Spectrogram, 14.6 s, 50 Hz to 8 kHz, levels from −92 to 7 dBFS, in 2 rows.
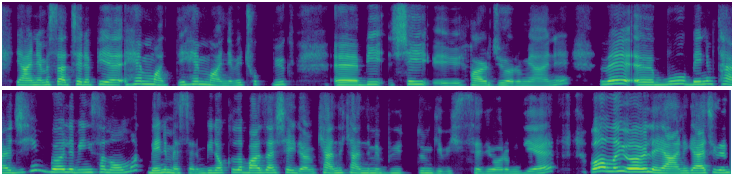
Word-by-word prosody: Yani, 210 -1 +1
mesela 230 +1 0
terapiye 235 +1 -1
hem 275 +3 -3
maddi 230 -2 -4
hem 260 +1 -2
manevi 195 -2 -4
çok 255 +2 -16
büyük, 245 +2 -8 0.5
eee, 205 -1 +5
bir 245 0 -4
şey, 260 +4 -1
iii, 180 +1 -10
harcıyorum, 185 -2 -2
yani 175 - -9 0.3
ve, 305 +3 +3
eee, 230 -4 +1
bu 260 +4 -3
benim 260 +3 0
tercihim, 265 - -4
böyle 270 -1 +4
bir 250 - -4
insan 260 0 -4
olmak 245 - -3
benim 210 +2 +1
eserim. 190 -1 -6
Bir 215 - -4
noktada 235 +1 -2
bazen 225 +1 +3
şey 235 -2 -5
diyorum, 175 -1 -2
kendi 220 -1 -1
kendimi 195 -4 -4
büyüttüm 195 +1 -8
gibi 180 -2 -12
hissediyorum, 175 -2 -7
diye. 190 - -1 0.4
Vallahi 345 +1 +6
öyle 300 -3 +10
yani, 200 -2 +2
gerçekten. 225 +2 +1
225 Hz, 170 wpm, -21 LUFS, 195-260 Hz, 0.5 s, öyle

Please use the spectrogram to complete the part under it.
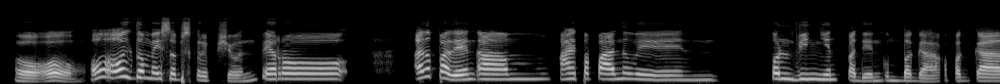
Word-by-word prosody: Oo, 150 -2 +1
a - - -1 0.2
although 325 -3 +3
may 265 -1 +1
subscription 185 - -5
pero 245 +1 +2 1.3
ano - - +4
pa 295 -4 +5
din. 220 +3 +5
Um, 245 +1 +1
kahit 255 +2 +1
papaano, 255 0 +2
eh, 210 -2 -3 0.9
convenient 245 -3 +1
pa 190 - 0
din, 160 0 -5
kumbaga 170 -6 -5
kapag 165 0 -7
ka 165 -1 +3
230 Hz, 115 wpm, -22 LUFS, 170-250 Hz, 1.3 s, pa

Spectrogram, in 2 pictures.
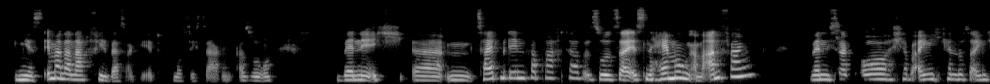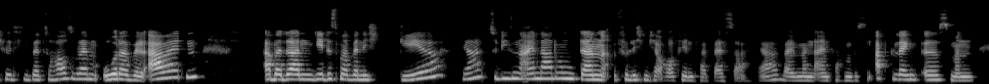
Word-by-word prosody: mir 215 -1 +3
es 195 - -7
immer 280 +2 +4
danach 215 -3 +2
viel 200 -3 -3
besser 160 - -8
geht, - - -16
muss 170 -1 -13
ich 155 -1 -18
sagen. - - -10
Also, 180 0 -7 0.6
wenn 205 +2 +1
ich, 200 0 -1
äh, 190 -2 -1
hm, 200 -2 -4
Zeit 255 +2 +4
mit 295 - -1
denen 290 0 0
verbracht 300 0 -8
habe 285 -6 -6
so 225 0 +3
sei 210 -2 +8
es 215 - +1
'ne 225 - +2
Hemmung 270 +3 +6
am - - -2
Anfang, 330 +3 +5 0.7
wenn 220 +1 +3
ich 215 - -4
sage: 235 +1 -1
„Oh, 240 +2 0
ich 225 +3 -8
habe 245 +1 -6
eigentlich 230 +1 -1
keine 240 -3 -4
Lust, 230 - -7
eigentlich 215 +2 -3
will 230 - -5
ich 215 - -22
lieber 215 -1 -5
zu 215 0 -9
Hause 260 +3 -3
bleiben 250 -1 -1
oder 230 0 +3
will 195 -2 +2
arbeiten." 325 +7 +4 0.6
Aber 235 0 +3
dann, 230 -1 +4
jedes 240 +1 -1
Mal, 235 -3 -2
wenn 220 -1 +1
ich 215 0 -5 0.2
gehe, 255 - 0 0.3
ja, 270 +7 -3
zu 285 - -6
diesen 275 +1 -1
Einladungen, 270 +1 +1
dann 225 -1 +5
fühle 210 0 -5
ich 215 - -7
mich 200 -1 -7
auch - - -10
auf 180 0 -10
jeden 185 -2 -5
Fall 170 -2 -14
besser, 170 -1 -11
ja, 210 +4 -8
weil 180 -2 -5
man 180 -1 -3
einfach 180 +1 -7
'n 180 - -5
bisschen 185 0 -16
abgelenkt 225 -2 -1
ist, 215 0 -2
man 180 -1 -3
225 Hz, 225 wpm, -23 LUFS, 205-255 Hz, 0.7 s, sei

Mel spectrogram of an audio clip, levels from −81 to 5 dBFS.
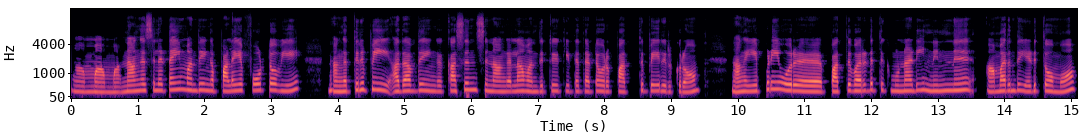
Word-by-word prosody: ஆமாமா. 180 -1 0 0.2
நாங்க 215 +2 +3
சில 235 -1 -1
டைம் 260 +1 +1
வந்து 240 +1 -2
எங்க 220 -1 0 0.2
பழைய 215 +2 +3
ஃபோட்டோவயே 230 -1 0 0.5
நாங்க 200 -1 +2
திருப்பி, 255 +1 +1 0.3
அதாவது 215 +2 +2
எங்க 205 -1 -4 0.2
கசின்ஸ் 250 +3 +1 0.2
நாங்கல்லாம் 200 +2 +1
வந்துட்டு 200 +2 -5
கிட்டத்தட்ட 200 0 -4
ஒரு 195 - -2 0.2
10 190 +4 -2
பேர் 215 -1 -1
இருக்குறோம். 190 +1 -1 0.5
நாங்க 190 +2 +2 0.2
எப்டி 270 +7 -2 0.2
ஒரு 220 -2 +4 0.5
10 195 +3 +3
வருடத்துக்கு 220 +1 0
முன்னாடி 220 +2 +1 0.2
நின்னு 225 +2 0 0.5
அமர்ந்து 220 +3 +1
எடுத்தோமோ, 200 -1 0
215 Hz, 115 wpm, -25 LUFS, 195-230 Hz, 0.5 s, ஒரு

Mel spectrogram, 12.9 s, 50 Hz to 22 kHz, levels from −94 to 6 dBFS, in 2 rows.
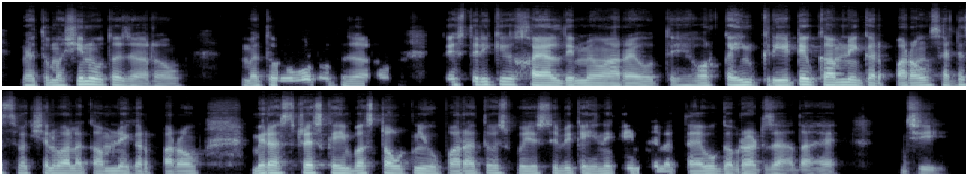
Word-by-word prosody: मैं 110 - -1
तो 120 - -4
मशीन 115 +7 +3
होता 135 -3 +3
जा 105 -3 -3
रहा 95 -1 -6
हूँ, 95 0 -10 0.4
मैं 110 - -1
तो 115 - -1
रोबोट 115 +4 -1
होता 105 - -9
जा 100 - -2
रहा 100 0 -7
हूँ। 100 - -11 0.4
तो - - +1
इस 140 - -5
तरीके 145 -1 +1
के - - +2
ख़्याल 115 -2 +6
दिन 115 0 +1
में 115 0 +1
आ 110 -1 +2
रहे 110 0 +1
होते 105 +1 -5
हैं 105 - -7
और 110 0 -2
कहीं 125 +1 +4
क्रिएटिव 115 +3 +5
काम 130 -1 +5
नहीं 130 -2 +3
कर 115 0 +1
पा - - +2
रहा 110 0 +3
हूँ, 120 - +1
सैटिस्फैक्शन 115 0 -3
वाला 115 0 +2
काम 105 0 -1
नहीं 110 -1 -1
कर 110 - -3
पा - - 0
रहा 110 +1 0
हूँ। 110 - -5 0.4
मेरा 125 +1 +6
स्ट्रेस 125 0 +5
कहीं 120 0 +3
बर्स्ट 115 0 +1
आउट 115 0 +1
नहीं 115 - +2
हो 105 - -2
पा 110 - +1
रहा 110 - +1
है - - -7
तो 120 - -2
इस 120 0 -3
वजह 110 0 0
से 120 - -3
भी 120 - -1
कहीं 110 -2 -2
न 115 - -1
कहीं 115 - -4
मुझे 110 - -6
लगता 110 0 -5
है - - +3
वो 115 - +1
घबराहट 105 -1 -1
ज़्यादा 90 -2 -3
है। 90 - -5 0.5
जी। 95 -3 -2
115 Hz, 315 wpm, -24 LUFS, 110-120 Hz, 0.5 s, ख़्याल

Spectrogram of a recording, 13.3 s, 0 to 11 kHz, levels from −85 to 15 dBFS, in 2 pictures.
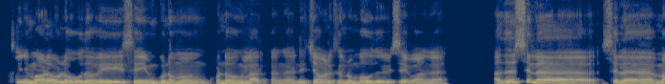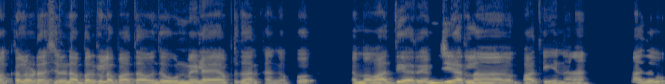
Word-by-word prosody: சினிமால 145 +3 +2
உள்ள 130 0 +3
உதவி 135 +2 +3 0.3
செய்யும் 115 -1 +1
குணமும் 110 -2 0 0.2
கொண்டவங்களா 105 -2 +1
இருக்காங்க. 95 -1 -8
நிஜ 95 - -7
வாழ்க்கையில 120 -2 -2
ரொம்ப 120 +1 0
உதவி 100 -2 +1
செய்வாங்க. 85 0 -3 0.7
அது 185 - +3 0.2
சில 160 - +4 0.7
சில 140 -2 +1 0.4
மக்களோட 130 +1 0
சில 115 -2 0
நபர்கள 125 +1 +1
பார்த்தா 115 +1 0
வந்து 110 +2 -1
உண்மையிலேயே 115 0 +1
அப்டிதான் 105 -1 -3
இருக்காங்க 90 -1 -10
அப்போ. - - -6 0.5
நம்ம 105 -2 +2
வாத்தியார் 110 -1 +3
எம்ஜிஆர்லாம் 110 -4 +2 0.2
பார்த்தீங்கன்னா 90 -2 -5 0.7
அது 135 0 0
110 Hz, 130 wpm, -22 LUFS, 105-125 Hz, 0.7 s, சில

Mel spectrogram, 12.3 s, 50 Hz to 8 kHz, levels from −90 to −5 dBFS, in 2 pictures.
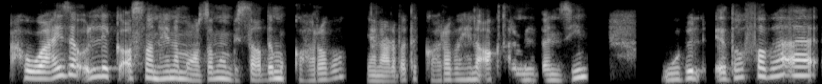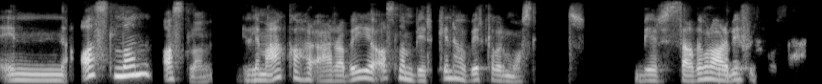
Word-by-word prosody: هو 200 -2 +4
عايزة 255 +9 +5
أقول 245 -4 0
لِك 255 -1 +1
أصلًا 210 -3 +2
هنا 200 0 +1
معظمهم 180 +3 -2
بيستخدموا 180 +4 -1
الكهربا، 170 +5 -5 0.2
يعني 140 -1 -3
عربيات 130 +1 -3
الكهربا 165 0 -6
هنا 170 0 0
أكتر 165 - -2
من 160 - -5
البنزين 155 +9 -3 0.6
وبالإضافة 205 +6 -1
بقى 270 +2 +4
إن 150 -1 -2
أصلًا، 275 +2 +5
أصلًا - - -1 0.2
اللي - - -4
معاه - - +5
كه - - -3
عربية 140 +9 0
أصلًا 195 -5 -3
بيركنها 175 +7 -4
وبيركب 165 -2 -3
المواصلات، 135 -3 -7 0.7
بيستخدموا 145 +2 0
العربية 160 -2 +5
في - - -8
الفُسح. - - -17
180 Hz, 160 wpm, -25 LUFS, 150-215 Hz, 0.7 s, عايزة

